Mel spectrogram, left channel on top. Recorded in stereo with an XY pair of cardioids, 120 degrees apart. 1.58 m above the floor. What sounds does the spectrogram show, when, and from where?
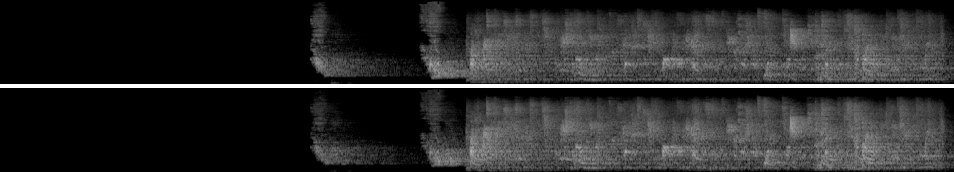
3.1 s tape being pulled: 30° left, 4 m
4.7 s dripping: 35° right, 1.6 m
